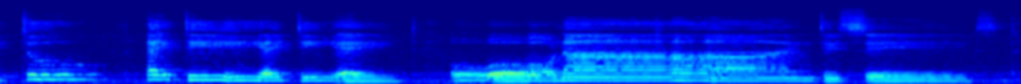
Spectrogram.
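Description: A man singing a counting song in eights, unaccompanied, on slow held notes. About halfway through, his voice rises and holds one long note for more than two seconds.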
